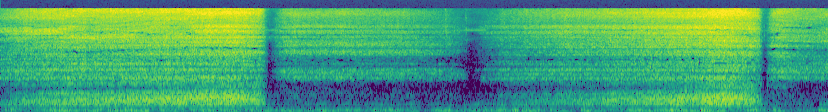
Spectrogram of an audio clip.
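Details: Two long, forceful exhaled hisses from a spectacled cobra about to strike, each swelling over several seconds before ending abruptly, with a softer breathy lull between them.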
